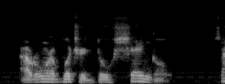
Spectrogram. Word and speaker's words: DoShanko: your nickname is i don't want to butcher doshango so how did you get that name yep um so um i know i pronounce it as doshanko okay yeah yeah it has a bit more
